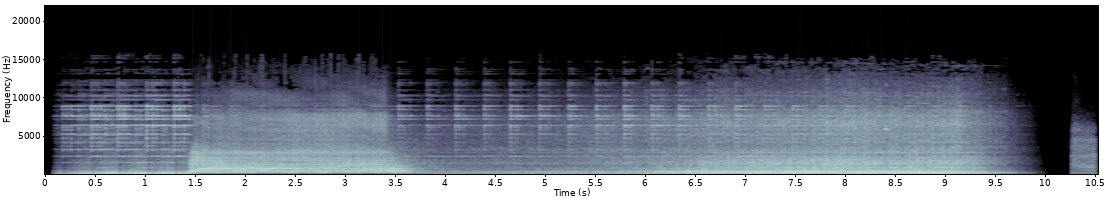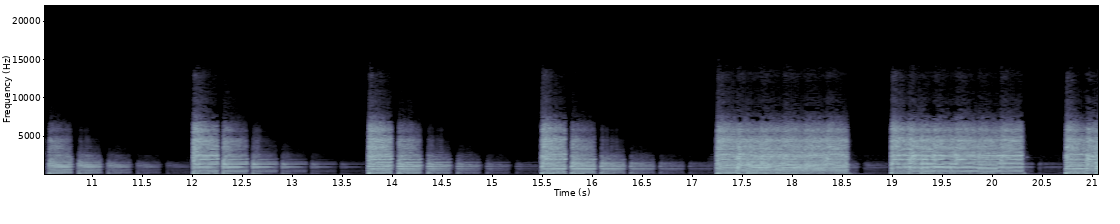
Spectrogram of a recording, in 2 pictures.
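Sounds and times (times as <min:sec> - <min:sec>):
train rushing past: 0:00.1 - 0:10.0
train horn: 0:01.4 - 0:04.0.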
